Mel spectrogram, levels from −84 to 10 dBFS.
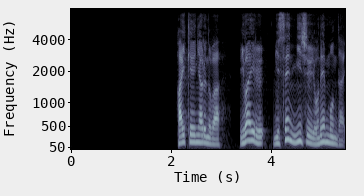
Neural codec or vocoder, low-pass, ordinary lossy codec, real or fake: none; 7.2 kHz; none; real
